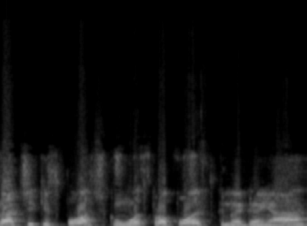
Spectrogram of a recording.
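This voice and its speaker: Against a quiet background, a man speaks at a moderate pace. His fairly high voice stays monotone and flat. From Minas Gerais, Brazil. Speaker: project organizer and live host. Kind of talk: casual chat. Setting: outdoors.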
